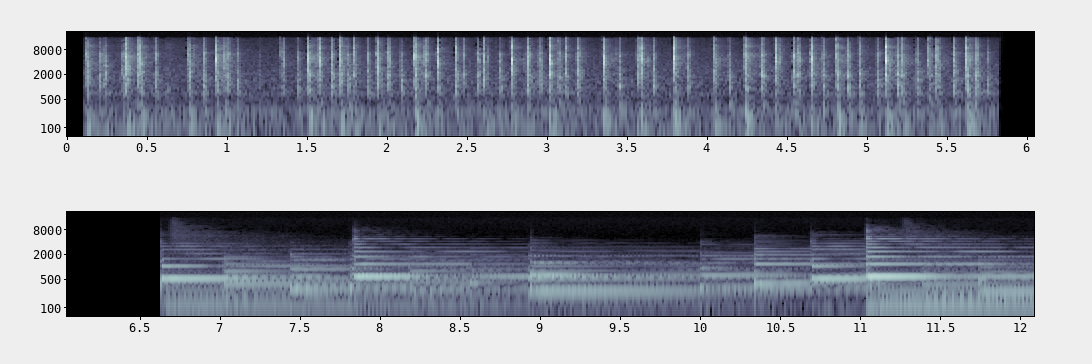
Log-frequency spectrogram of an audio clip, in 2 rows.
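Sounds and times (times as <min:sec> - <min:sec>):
keyboard typing: 0:00.1 - 0:05.8.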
